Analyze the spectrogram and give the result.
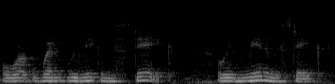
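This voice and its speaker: A native Russian-speaking woman with a Russian accent, giving reflective advice to camera in a halting, thoughtful way with pauses mid-sentence. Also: low-pitched, steady tone, dark tone. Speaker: life coach and vlogger. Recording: roomy echo, faint background noise.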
